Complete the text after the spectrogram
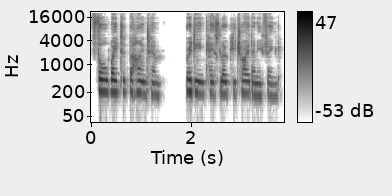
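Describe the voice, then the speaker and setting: A woman reading scripted fantasy narration for an audio drama in a measured, solemn way. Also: on the low side, steady tone, warm tone.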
